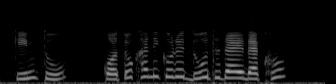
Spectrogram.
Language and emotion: Bengali, neutral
